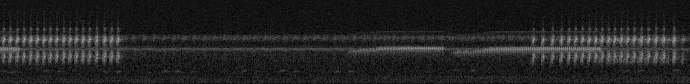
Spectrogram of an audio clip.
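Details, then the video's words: Tree frogs singing in a pond at night in mid-April in north-eastern Italy: fast rasping pulses, about four per second, open and close the stretch, with steady high trilling of mole crickets filling the pause between. "singing tree frogs in pond"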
